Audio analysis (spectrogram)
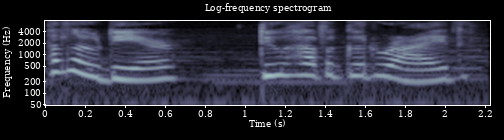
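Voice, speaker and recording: A woman's voice: high-pitched, moderate pace, a little mellow, faint music behind, voice pushed up, natural voice. A woman voicing a doting, easily wounded genteel mother in a tabletop game, coaxing and theatrical. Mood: politely sweet.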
